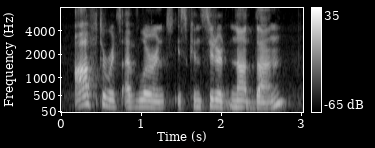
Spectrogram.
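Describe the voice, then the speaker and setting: At a moderate pace, a woman speaks with a bright, sharp tone in a dry, close sound with no echo. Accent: non-native. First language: not English. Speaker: indie author. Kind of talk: casual chat. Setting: video call.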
